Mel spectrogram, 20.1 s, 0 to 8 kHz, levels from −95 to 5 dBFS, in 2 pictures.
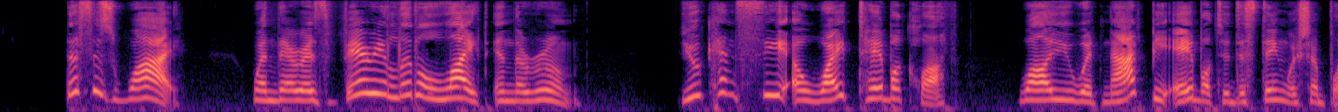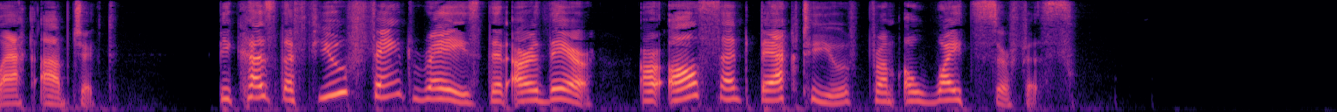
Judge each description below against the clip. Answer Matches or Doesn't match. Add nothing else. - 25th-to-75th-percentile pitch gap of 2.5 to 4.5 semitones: Doesn't match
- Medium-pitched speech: Doesn't match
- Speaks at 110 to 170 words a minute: Matches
